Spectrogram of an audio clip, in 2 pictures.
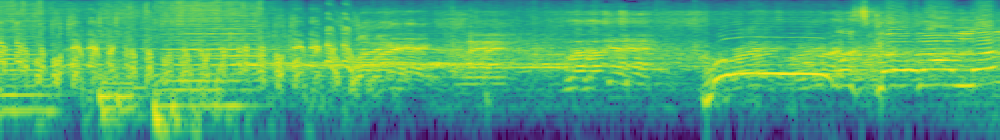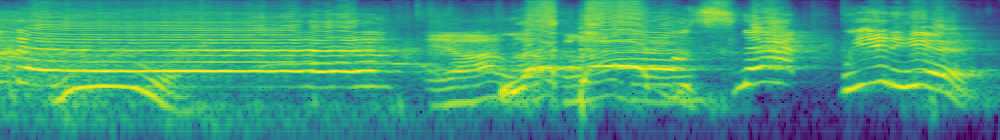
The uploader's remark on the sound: LIVE from London Podcast Festival.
